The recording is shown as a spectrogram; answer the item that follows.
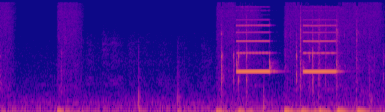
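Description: In a video game, a microwave oven signals finished food with two series of sharp, steady electronic beeps over a low hum, with a few soft clicks and thumps before them.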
